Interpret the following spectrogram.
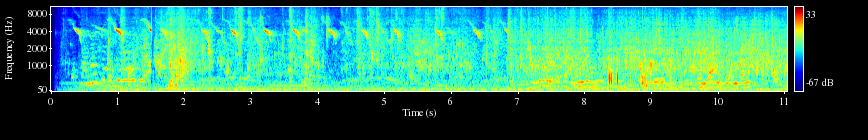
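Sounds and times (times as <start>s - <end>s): birds chirping: 0.1s - 10.5s.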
